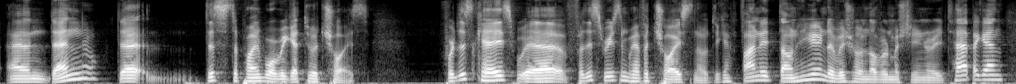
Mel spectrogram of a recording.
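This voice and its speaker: A man presenting a software tutorial, explaining things step by step and often correcting himself as he goes. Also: fairly low pitch, big pitch swings, moderate pace, clear, resonant tone.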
